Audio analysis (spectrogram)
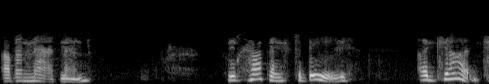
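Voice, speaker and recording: An actress playing a grave, deliberate woman who presses an accusation, in old-time radio drama style. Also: lowish voice, expressive. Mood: grave, probing. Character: grave, accusing woman confronting a killer judge. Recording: roomy, muffled old radio recording.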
